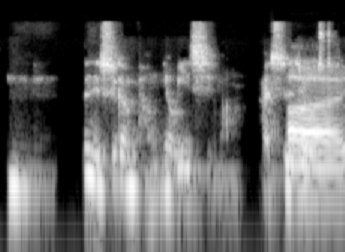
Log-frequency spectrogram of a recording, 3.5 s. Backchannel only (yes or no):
no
